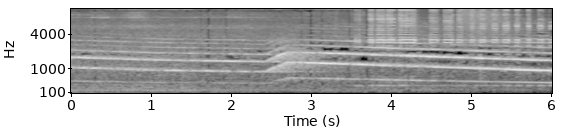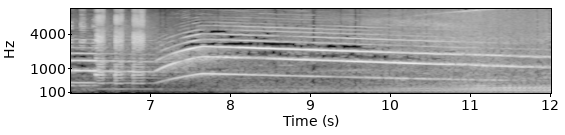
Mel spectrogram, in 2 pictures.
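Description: FDNY fire truck's mechanical siren, winding up quickly three times and slowly winding down after each, with a rapid pulsing high sound partway through. The truck's heavy diesel engine rumbles louder near the end as it comes close.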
